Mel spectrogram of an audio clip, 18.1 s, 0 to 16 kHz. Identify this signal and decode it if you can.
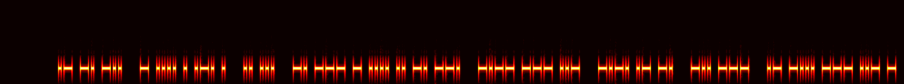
Morse code, heard as a keyed tone, about 22 wpm, 700 Hz. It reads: AND THERE IS NOTHING YOU CAN DO ABOUT
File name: practice / 22wpm / Sentences with 8-Word Phrases - 22wpm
